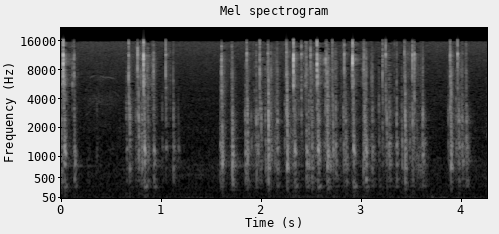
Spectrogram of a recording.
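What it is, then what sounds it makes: Mechanical keyboard being typed on. Fast fingertip typing on a retro typewriter-style mechanical keyboard with round plastic keycaps set in chrome rings. Dense bursts of sharp, bright clicky keystrokes come in quick runs, separated by brief pauses near the start and toward the end. Each click is short and dry, with almost no low end.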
